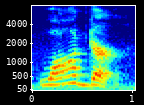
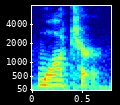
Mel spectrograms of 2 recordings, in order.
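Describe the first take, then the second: First: The middle consonant is a soft D sound. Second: The middle consonant is a clear T sound. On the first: This is how it is said in the US. "in the U S ... The T sound changed to a D" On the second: This is how it is said in England. "In England, they would say water ... So the t is there"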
